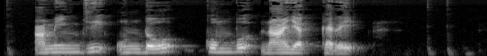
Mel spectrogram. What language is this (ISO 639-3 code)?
tam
